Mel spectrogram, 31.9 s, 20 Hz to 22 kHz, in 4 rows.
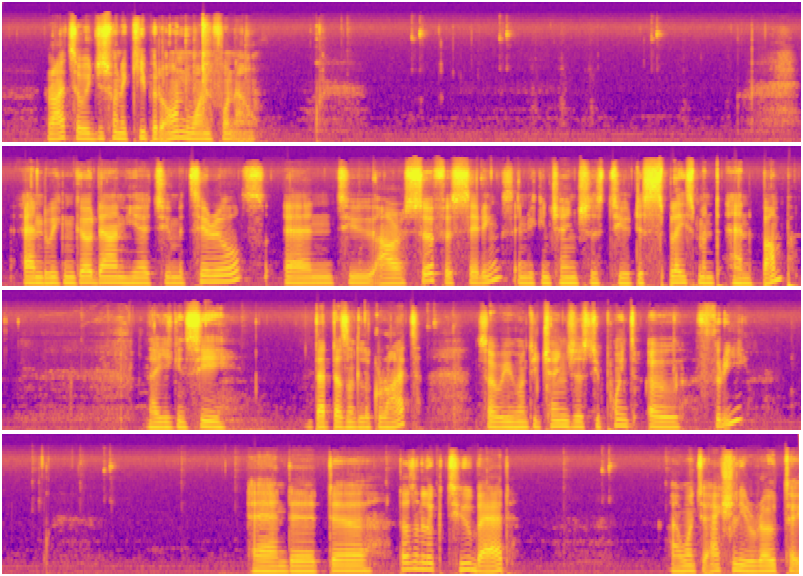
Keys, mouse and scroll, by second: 0.6-2.2 drag, 3.0 middle click, 3.9 click, 4.7 click, 5.0-6.3 scroll down 3, 6.3 click, 6.5-8.0 scroll down 2, 12.4-14.5 drag, 16.1-16.5 scroll down 2, 16.5-16.9 middle drag, 17.9 middle click, 20.0-23.1 drag, 23.6 scroll up 1, 24.1-24.6 middle drag, 25.0 click, 25.5-26.1 middle drag, 26.7-27.3 scroll up 2, 27.3-27.6 scroll down 2, 27.6-28.1 middle drag, 28.6-29.4 middle drag, 29.7 click, 30.4 middle drag, 30.8 scroll down 1.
